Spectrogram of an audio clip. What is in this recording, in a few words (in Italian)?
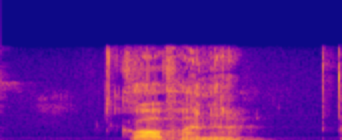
"cofana", Calabrese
